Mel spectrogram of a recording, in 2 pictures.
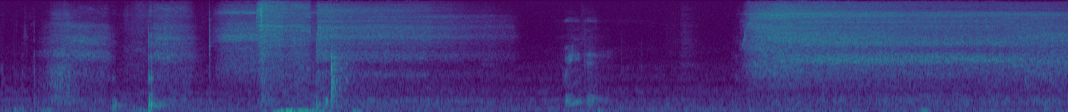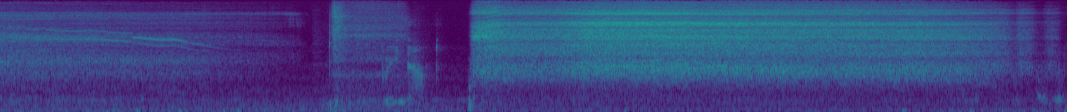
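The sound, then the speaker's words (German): Breathing in and out through the mouthpiece of a breath-testing device makes two long, steady, airy hisses of several seconds each. Shorter rustles, clicks and puffs come before them, and a low hum runs underneath throughout. “Okay, habe ich jetzt gemacht. Also ihn eingeatmet und ausgeatmet.”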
